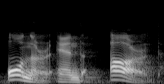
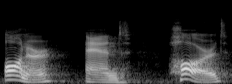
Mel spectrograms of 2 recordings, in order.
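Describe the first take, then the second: First: Honor and ard with no H; dropped H. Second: Said in the usual way. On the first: Shown as a demonstration. Coach shows Russian accent, H dropped in ard. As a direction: drop the H so hard becomes "ard". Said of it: "You just get rid of that H sound". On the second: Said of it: "which is for words like".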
